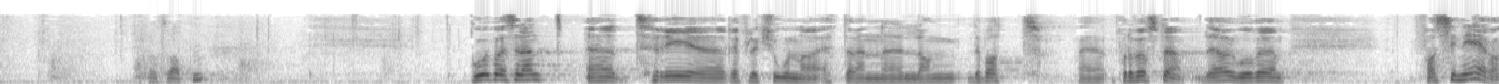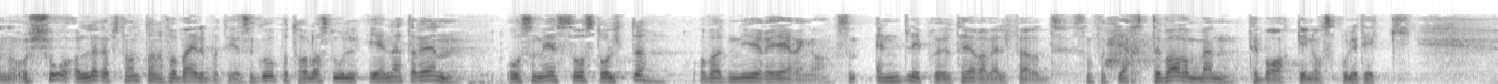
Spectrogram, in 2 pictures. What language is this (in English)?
Norwegian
